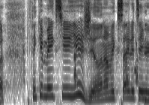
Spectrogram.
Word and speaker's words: Gilles: And thank you for pronouncing my name correctly. I'm doing my best, Gilles.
